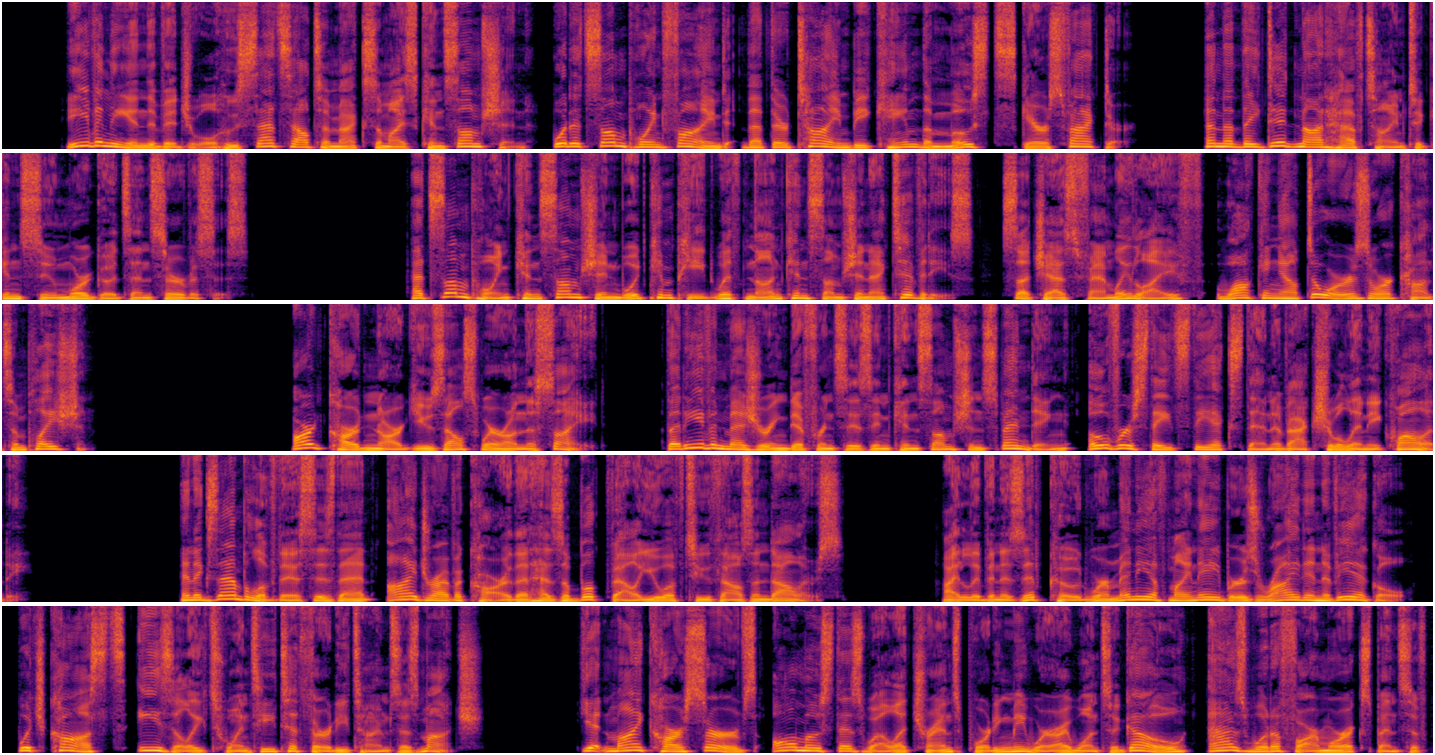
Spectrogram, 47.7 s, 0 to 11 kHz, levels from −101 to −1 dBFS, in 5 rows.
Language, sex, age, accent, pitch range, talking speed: English, male, 40-59, American, 125-195 Hz, 170 wpm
